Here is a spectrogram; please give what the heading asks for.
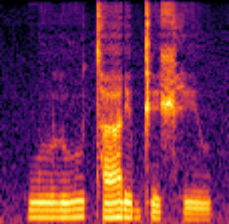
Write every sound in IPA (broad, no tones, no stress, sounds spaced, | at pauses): w uː l uː tʰ a ɾ ɪ b kʼ ɪː ʃ h ɪ u̯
